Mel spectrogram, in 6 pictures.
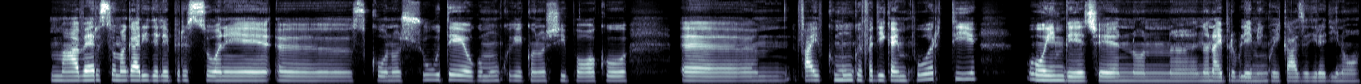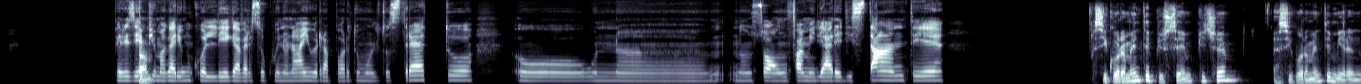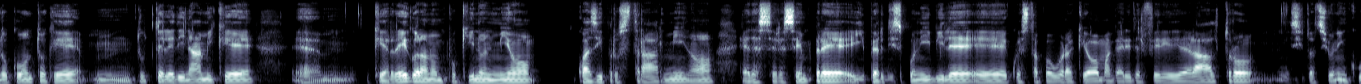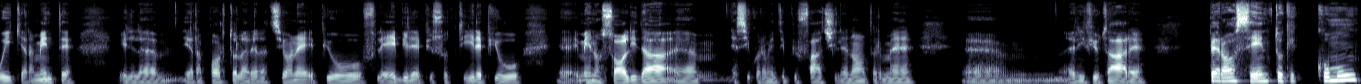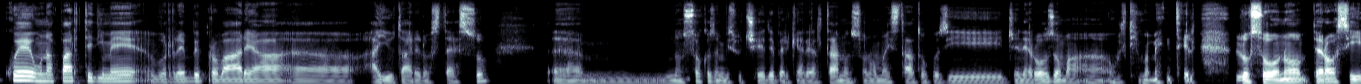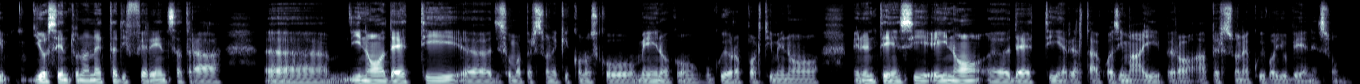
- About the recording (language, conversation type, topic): Italian, advice, Come posso imparare a dire di no alle richieste degli altri senza sentirmi in colpa?
- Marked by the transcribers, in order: tapping; other background noise; laughing while speaking: "ultimamente l"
